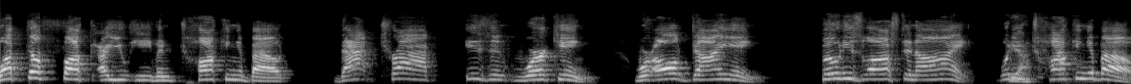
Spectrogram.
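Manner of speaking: acted-out, put-on screaming. Recounting screaming at the television over a character's line, reenacting the scream. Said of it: "I stopped the television and I screamed".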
